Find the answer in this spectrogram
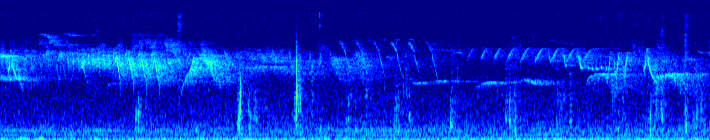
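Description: Faint birdsong over near silence: small birds chirping in short, high, down-slurred notes, with a quick run of them about halfway through. A couple of faint clicks sound a few seconds in.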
